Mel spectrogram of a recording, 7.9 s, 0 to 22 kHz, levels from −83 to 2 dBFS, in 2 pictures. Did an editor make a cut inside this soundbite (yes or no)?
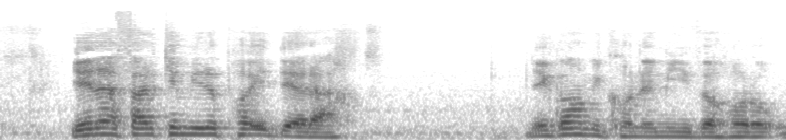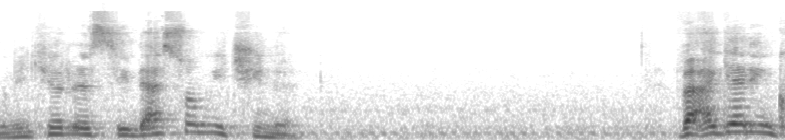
no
